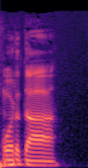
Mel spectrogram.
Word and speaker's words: Horda: H spricht man im Französischen nicht aus. Orda.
